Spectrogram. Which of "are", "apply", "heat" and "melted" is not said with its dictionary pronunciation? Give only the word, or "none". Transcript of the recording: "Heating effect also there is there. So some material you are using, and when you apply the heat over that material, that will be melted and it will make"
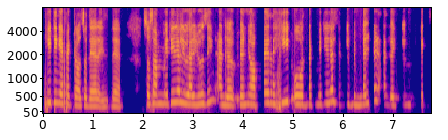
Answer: none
